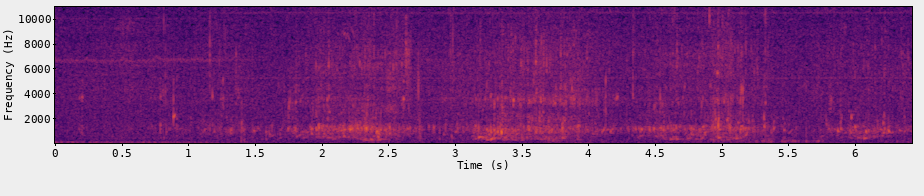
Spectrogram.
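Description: River water sloshing and gurgling close to the microphone, stirred by the angler's hands and movements at the water's edge, in a few irregular swells about two, three and five seconds in.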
